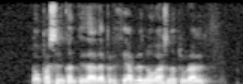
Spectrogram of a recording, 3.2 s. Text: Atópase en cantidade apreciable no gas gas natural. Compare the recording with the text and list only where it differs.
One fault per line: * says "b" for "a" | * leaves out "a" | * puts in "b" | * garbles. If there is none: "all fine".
* leaves out "gas"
